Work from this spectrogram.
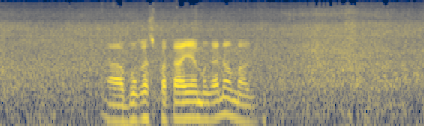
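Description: Waves break on a rough, rising sea at the shore of Barangay Hubilyar, Tarragona, a constant broad wash of surf and wind rumble, with a person briefly speaking over it partway through.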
